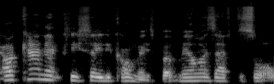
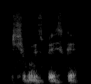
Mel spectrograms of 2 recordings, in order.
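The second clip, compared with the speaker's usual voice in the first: whispered aside for the dog; 7 semitones lower, 15 dB quieter than usual. Pretend. Voicing what her dog wants, whispered. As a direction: whisper it so the dog can't hear. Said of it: "That's what she's saying".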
